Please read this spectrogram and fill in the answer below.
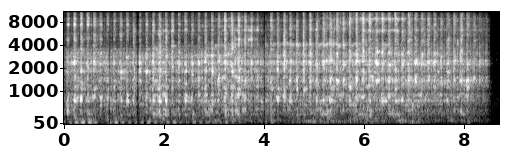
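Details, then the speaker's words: Lathe turning a cracked cork oak bowl. A rasping cut carries crisp regular ticks, about four a second, one per revolution, as the tool catches on rough pith. "You do that tick, tick, tick, tick, tick, tick, tick. It's coming around."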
